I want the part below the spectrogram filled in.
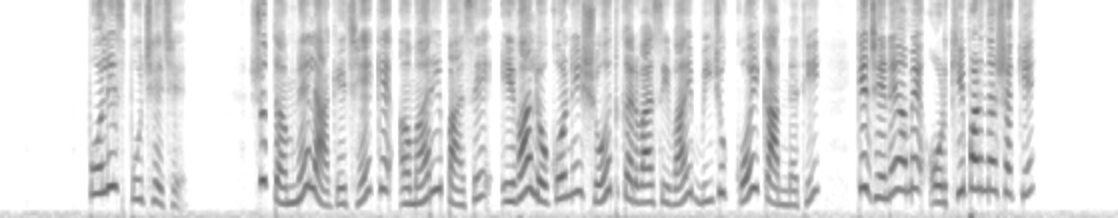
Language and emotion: Gujarati, disgusted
